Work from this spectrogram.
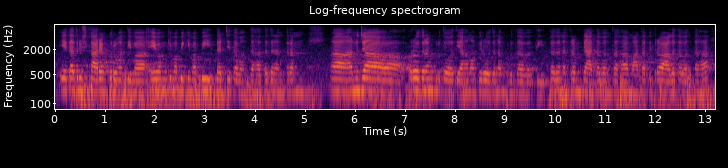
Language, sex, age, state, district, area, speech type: Sanskrit, female, 18-30, Andhra Pradesh, Anantapur, rural, spontaneous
